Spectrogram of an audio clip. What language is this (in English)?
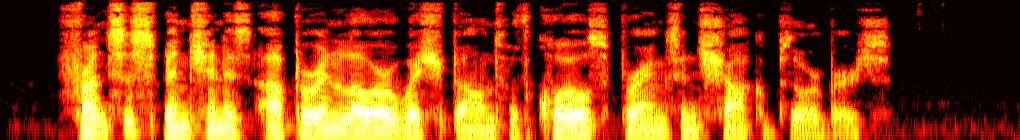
English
